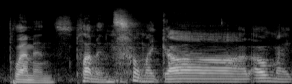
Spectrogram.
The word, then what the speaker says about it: Plemons: And I'll also say Jesse, how do you say his last name? Jesse Plemons? Plemons.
